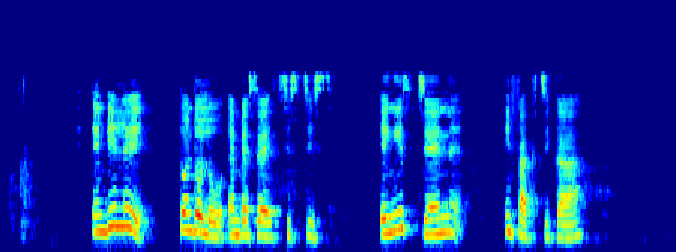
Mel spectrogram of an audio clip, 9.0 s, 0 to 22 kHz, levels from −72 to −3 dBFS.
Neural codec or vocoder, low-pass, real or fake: none; 7.2 kHz; real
